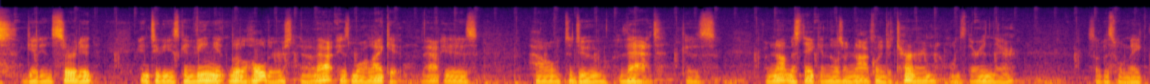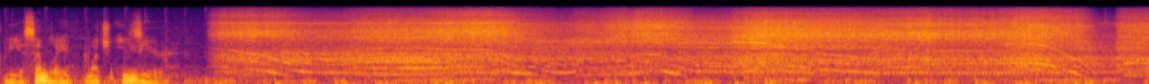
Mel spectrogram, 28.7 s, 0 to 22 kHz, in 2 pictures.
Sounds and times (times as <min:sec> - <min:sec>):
Drill: 0:17.0 - 0:28.7.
